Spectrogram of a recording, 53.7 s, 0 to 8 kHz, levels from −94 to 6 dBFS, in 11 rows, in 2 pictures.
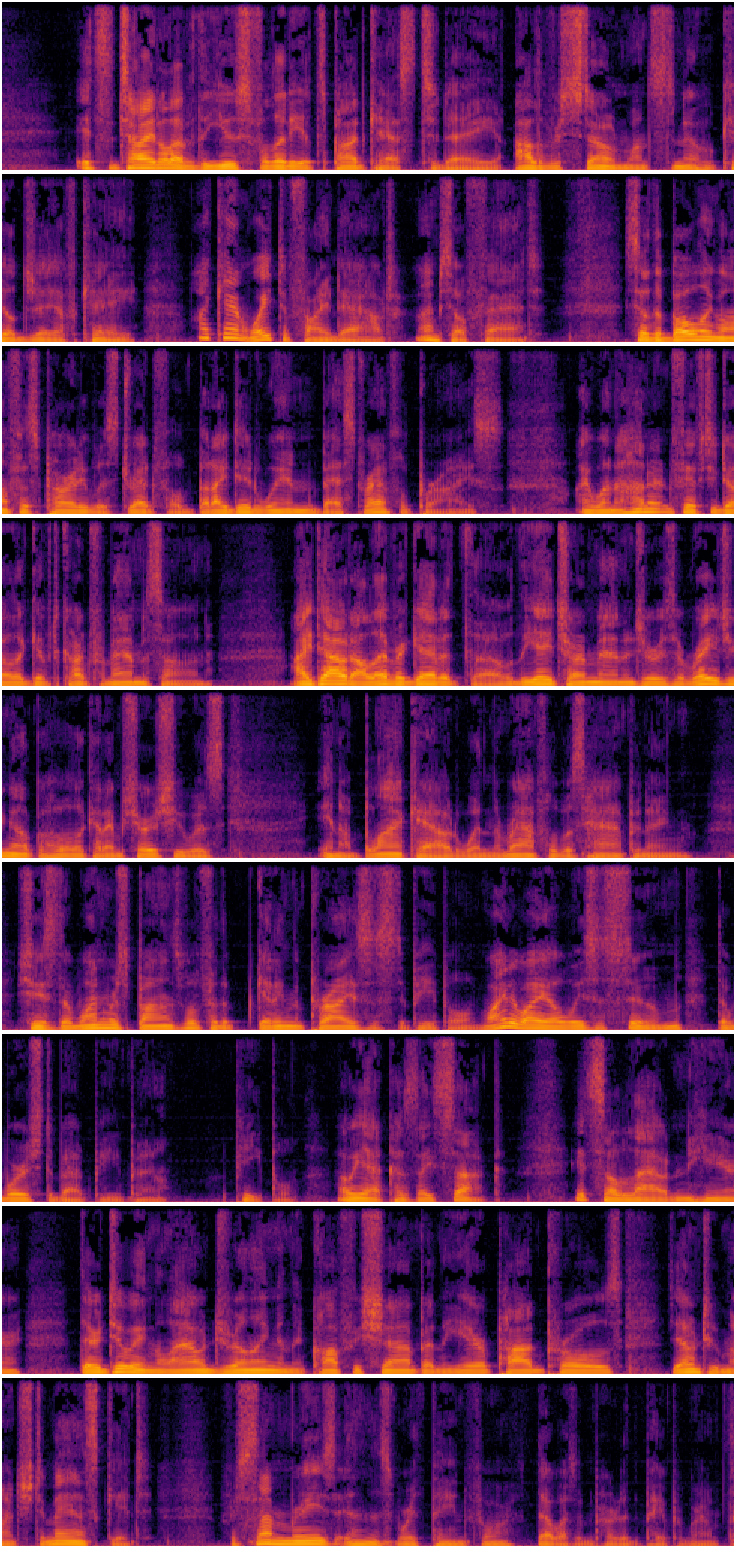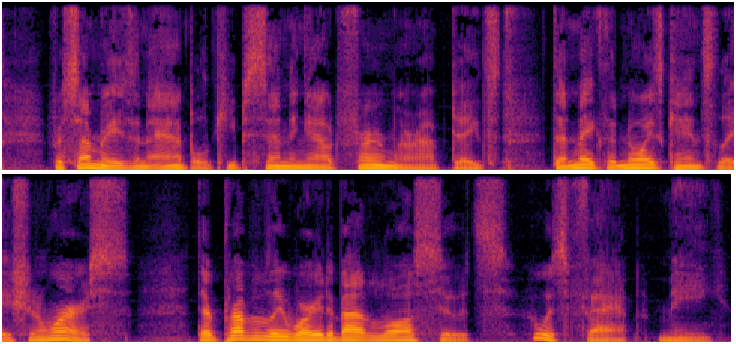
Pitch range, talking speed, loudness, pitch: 85-115 Hz, 185 wpm, -21 LUFS, 100 Hz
